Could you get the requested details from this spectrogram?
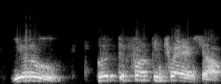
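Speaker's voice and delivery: put-on harsh, angry, slow and deliberate delivery. Showing how a third reminder about the trash sounds: angry order. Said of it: "Third week".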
